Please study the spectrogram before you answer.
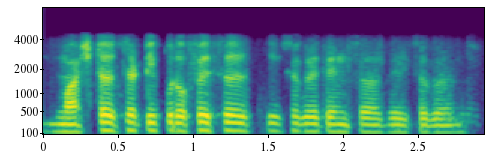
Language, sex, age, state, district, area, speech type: Marathi, male, 18-30, Maharashtra, Ratnagiri, rural, conversation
